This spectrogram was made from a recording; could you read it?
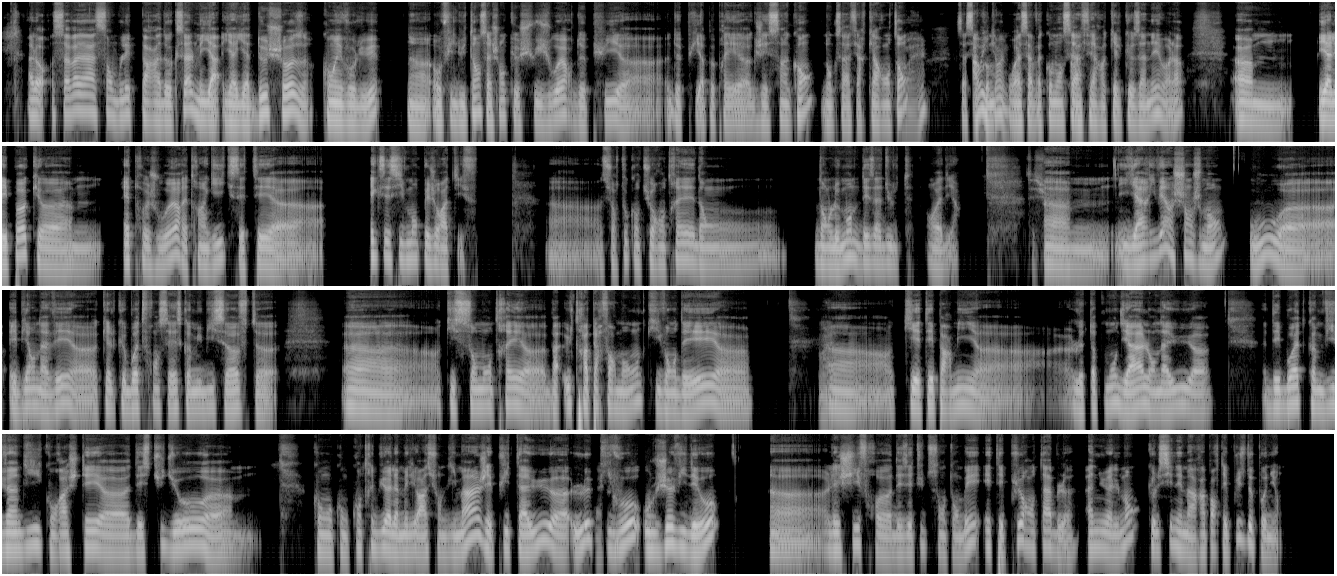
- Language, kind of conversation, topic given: French, podcast, Comment rester authentique lorsque vous exposez votre travail ?
- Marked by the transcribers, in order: surprised: "Ah oui quand même ! Ah ouais"; drawn out: "Hem"; drawn out: "heu"; drawn out: "heu"; drawn out: "heu"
